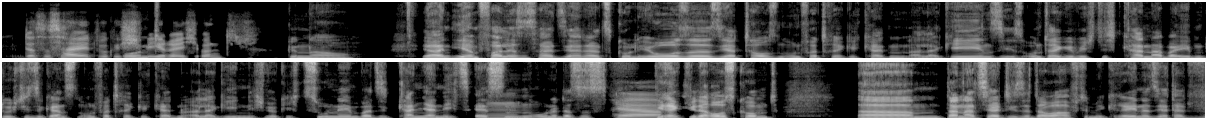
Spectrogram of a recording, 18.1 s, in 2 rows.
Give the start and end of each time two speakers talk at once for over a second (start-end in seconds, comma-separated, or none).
none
